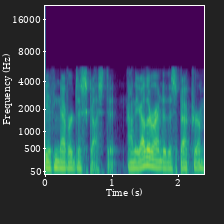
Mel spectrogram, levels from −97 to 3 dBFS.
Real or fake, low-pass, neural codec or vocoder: real; 5.4 kHz; none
